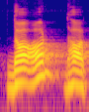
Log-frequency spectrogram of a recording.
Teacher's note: द और ध क्या है सघोष ध्वनि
